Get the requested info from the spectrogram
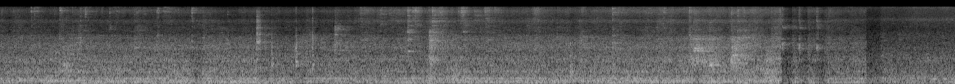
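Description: Steady mechanical hum and rush of commercial kitchen equipment running, with a few light clinks of a spoon and dishes.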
